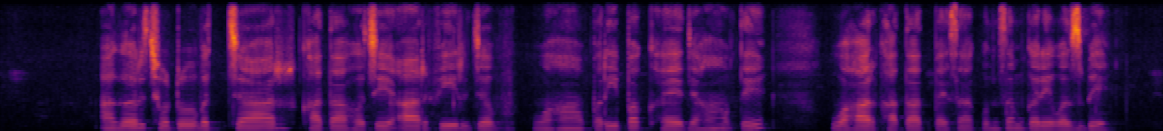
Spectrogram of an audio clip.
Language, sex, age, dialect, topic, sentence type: Magahi, female, 18-24, Northeastern/Surjapuri, banking, question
